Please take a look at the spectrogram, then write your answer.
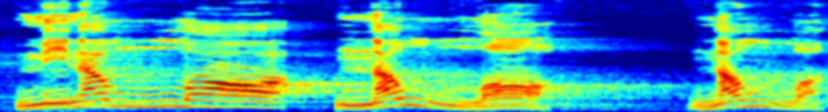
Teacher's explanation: من اللہ، اللہ کے لام سے پہلے زبر یہ پیش ہو تو اللہ کا لام پور پڑھا جاتا ہے، اس کو موٹا پڑھیں گے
